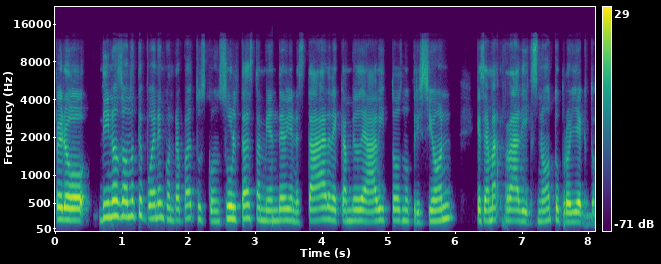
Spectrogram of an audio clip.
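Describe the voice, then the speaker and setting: A woman's dark, mellow voice at medium pitch moves at a fairly slow pace with fairly even intonation, recorded very cleanly over a silent background. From Mexico, Torreón. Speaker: podcast host. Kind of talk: casual interview.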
